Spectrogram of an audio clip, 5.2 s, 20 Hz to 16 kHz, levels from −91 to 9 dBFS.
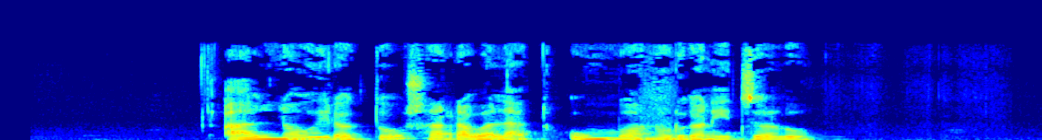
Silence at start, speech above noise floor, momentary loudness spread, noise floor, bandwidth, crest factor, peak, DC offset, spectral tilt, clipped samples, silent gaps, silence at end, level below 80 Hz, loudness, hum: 1 s; 48 dB; 7 LU; -71 dBFS; 11.5 kHz; 20 dB; -4 dBFS; under 0.1%; -5 dB/octave; under 0.1%; none; 1.15 s; -72 dBFS; -23 LUFS; none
